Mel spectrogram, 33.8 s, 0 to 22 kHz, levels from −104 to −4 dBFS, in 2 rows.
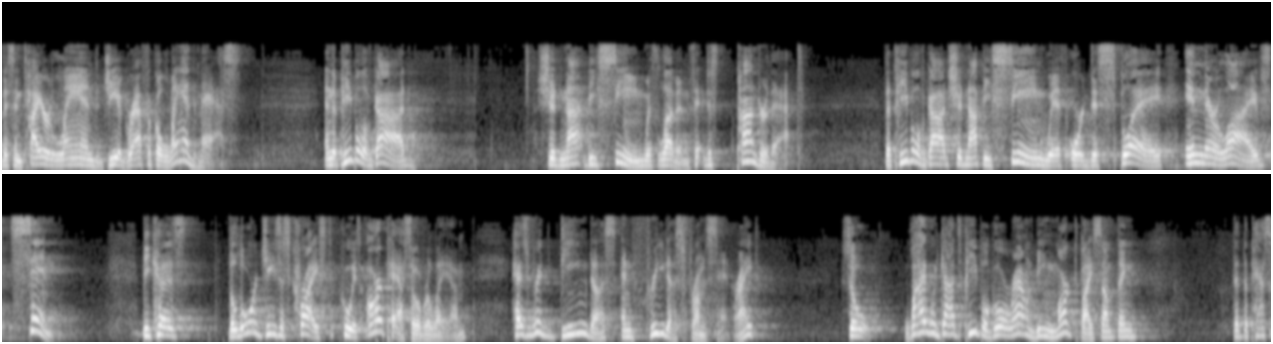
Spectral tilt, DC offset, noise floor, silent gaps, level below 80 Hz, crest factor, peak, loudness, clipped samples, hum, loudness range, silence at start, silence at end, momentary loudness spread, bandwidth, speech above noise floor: -5.5 dB/octave; under 0.1%; -62 dBFS; none; -58 dBFS; 18 dB; -2 dBFS; -18 LUFS; under 0.1%; none; 4 LU; 0 s; 0 s; 11 LU; 8 kHz; 45 dB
